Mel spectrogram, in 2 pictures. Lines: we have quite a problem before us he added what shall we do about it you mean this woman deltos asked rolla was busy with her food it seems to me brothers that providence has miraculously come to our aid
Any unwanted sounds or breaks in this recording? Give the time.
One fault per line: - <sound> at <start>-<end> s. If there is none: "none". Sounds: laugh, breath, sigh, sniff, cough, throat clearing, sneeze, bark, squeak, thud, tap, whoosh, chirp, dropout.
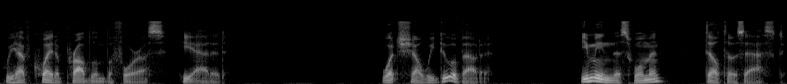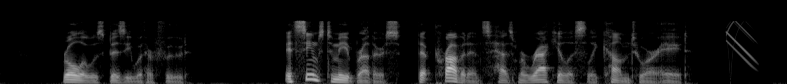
- chirp at 15.1-15.5 s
